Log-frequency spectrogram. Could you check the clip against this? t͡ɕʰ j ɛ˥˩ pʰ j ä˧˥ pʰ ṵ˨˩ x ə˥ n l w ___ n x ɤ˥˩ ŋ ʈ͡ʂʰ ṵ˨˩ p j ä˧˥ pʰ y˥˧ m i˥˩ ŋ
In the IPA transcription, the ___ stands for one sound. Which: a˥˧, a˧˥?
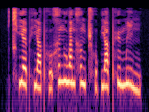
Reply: a˥˧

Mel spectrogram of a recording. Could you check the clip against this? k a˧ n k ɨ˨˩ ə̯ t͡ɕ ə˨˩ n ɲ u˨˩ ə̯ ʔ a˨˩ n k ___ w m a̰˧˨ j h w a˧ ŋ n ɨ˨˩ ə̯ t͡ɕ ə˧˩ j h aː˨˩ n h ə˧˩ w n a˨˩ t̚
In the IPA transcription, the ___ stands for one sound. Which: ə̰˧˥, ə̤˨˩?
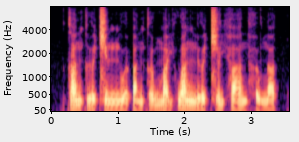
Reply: ə̰˧˥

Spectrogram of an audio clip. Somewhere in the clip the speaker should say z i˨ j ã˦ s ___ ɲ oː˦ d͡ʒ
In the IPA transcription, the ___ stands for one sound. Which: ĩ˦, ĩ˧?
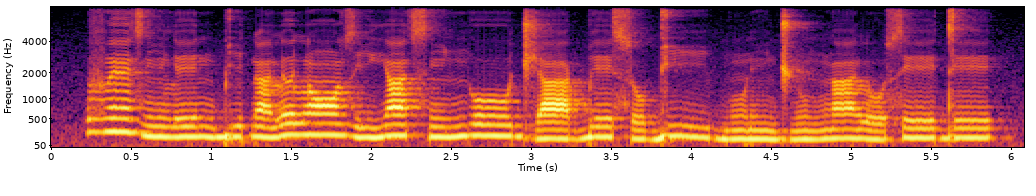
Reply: ĩ˧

